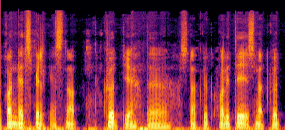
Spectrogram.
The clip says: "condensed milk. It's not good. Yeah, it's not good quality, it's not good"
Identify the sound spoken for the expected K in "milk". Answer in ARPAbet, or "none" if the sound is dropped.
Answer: K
